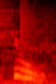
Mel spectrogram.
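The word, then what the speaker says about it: choux: ya ini ini namanya kalau bahasa Prancisnya show tulisannya CH o x Tapi bacanya jadi ini kaya kue sus jadi di dalamnya ada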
